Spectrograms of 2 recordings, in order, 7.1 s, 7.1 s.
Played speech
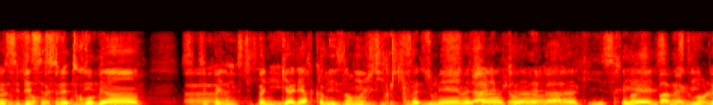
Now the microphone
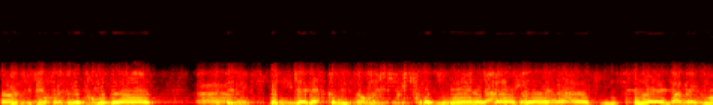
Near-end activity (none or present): none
